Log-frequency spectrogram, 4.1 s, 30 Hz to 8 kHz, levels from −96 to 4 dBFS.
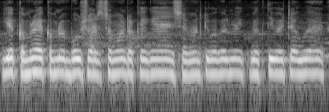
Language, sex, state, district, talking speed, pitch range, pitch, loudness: Hindi, female, Bihar, Katihar, 290 wpm, 205-210 Hz, 210 Hz, -14 LUFS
